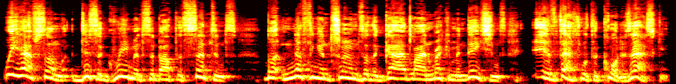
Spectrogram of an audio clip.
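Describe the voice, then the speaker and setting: Man playing a high, husky defense attorney. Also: very animated, a little fast, heavily acted. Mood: politely contesting. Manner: explanatory, polite but contesting. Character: argumentative, apologetic male defense attorney in court. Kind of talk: amateur readers theater courtroom drama.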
